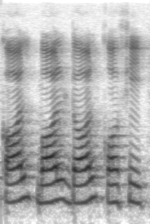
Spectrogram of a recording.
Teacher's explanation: इसका उच्चारण आ ओ और औ के बीच का है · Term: आगत ध्वनियां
